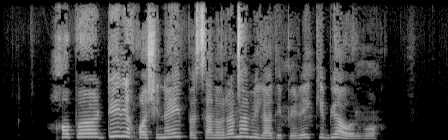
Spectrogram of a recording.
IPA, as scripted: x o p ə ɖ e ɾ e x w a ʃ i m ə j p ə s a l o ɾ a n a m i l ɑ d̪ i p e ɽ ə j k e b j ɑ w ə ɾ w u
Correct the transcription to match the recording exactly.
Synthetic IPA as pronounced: x o p ə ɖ e ɾ e x w ɑ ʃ i n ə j p ə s a l o ɾ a m a m i l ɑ d̪ i p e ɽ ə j k e b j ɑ w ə ɾ w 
